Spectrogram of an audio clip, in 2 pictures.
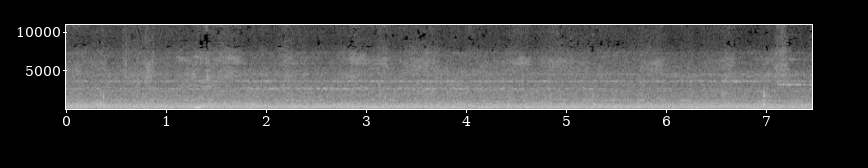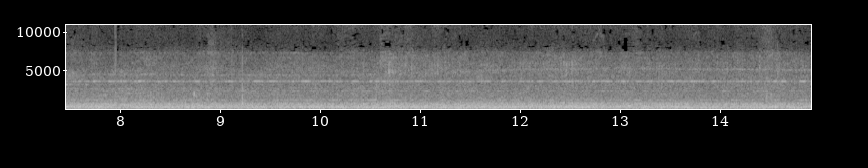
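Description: A train rolls past with a steady rumble and rattle of wheels on rails.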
